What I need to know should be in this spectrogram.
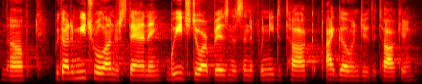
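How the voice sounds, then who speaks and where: A woman's voice: on the low side, fairly even intonation, fast talker, lightly acted. A woman voicing a hardened male prison gang captain in a murder mystery game, trying for a Boston accent that keeps slipping. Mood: tough.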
